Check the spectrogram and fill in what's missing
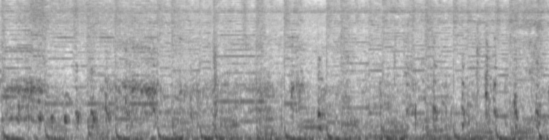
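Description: RTL chickens cluck in a farm setting, with repeated short clucks and calls coming close together and overlapping, plus some background bustle.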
